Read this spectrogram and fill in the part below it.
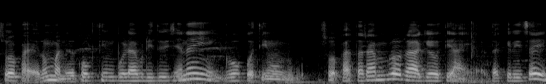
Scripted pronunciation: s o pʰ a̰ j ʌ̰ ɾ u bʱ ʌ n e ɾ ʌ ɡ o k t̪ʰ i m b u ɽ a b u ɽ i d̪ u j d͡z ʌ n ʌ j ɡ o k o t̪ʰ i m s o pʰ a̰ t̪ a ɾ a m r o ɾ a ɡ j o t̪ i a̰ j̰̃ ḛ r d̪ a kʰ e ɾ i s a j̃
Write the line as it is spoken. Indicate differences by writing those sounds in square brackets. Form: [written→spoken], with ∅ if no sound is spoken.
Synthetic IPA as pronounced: s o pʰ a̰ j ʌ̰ ɾ u bʱ ʌ n e ɾ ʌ ɡ o k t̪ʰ i m b u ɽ a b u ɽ i d̪ u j d͡z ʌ n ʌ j ɡ o k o t̪ʰ i m s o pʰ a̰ t̪ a ɾ a m r o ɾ a ɡ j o t̪ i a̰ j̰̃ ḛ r d̪ a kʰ e ɾ i [s→t͡s] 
